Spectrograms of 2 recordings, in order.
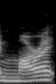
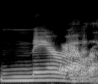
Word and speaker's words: MARA: about a program called, I say it wrong every time. I want to say Mara. It's Mara.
